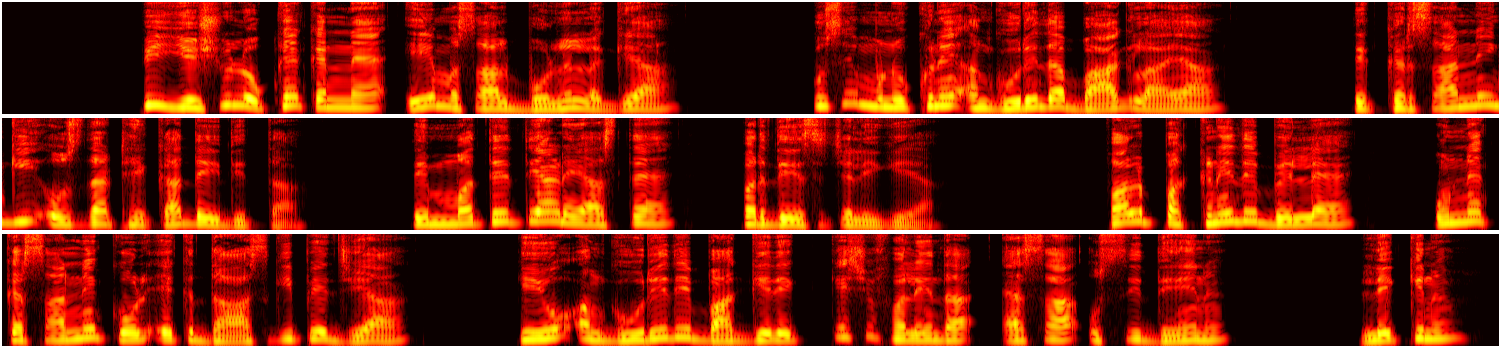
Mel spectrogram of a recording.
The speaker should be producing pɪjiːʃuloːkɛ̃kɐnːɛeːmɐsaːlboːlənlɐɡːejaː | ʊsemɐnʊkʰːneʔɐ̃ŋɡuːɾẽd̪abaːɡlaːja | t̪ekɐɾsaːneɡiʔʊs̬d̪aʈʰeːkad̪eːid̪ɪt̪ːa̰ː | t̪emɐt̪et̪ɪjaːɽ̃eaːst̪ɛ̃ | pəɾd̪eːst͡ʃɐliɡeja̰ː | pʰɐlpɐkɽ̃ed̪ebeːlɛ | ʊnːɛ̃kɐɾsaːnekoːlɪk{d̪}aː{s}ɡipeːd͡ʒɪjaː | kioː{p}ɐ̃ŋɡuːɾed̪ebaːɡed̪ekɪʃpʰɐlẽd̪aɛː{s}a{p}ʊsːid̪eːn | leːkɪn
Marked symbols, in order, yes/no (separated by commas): yes, yes, no, yes, no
